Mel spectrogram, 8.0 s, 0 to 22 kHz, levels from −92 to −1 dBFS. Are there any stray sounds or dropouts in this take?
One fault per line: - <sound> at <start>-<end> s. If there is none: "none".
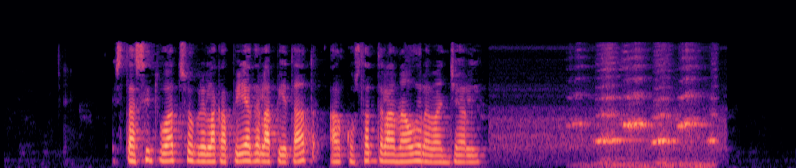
- squeak at 5.7-7.2 s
